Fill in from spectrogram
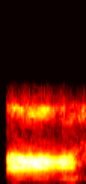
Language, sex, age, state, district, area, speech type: Assamese, male, 45-60, Assam, Barpeta, rural, conversation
